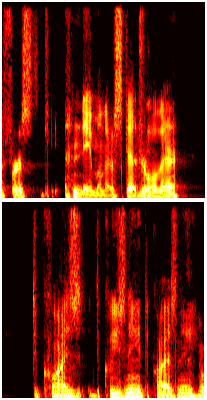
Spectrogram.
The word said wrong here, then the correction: Duquesne: or whatever. Oh, they're playing Duquesne. Jesus, fuck, I can't say it. Duquesne they open up against, Duquesne.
